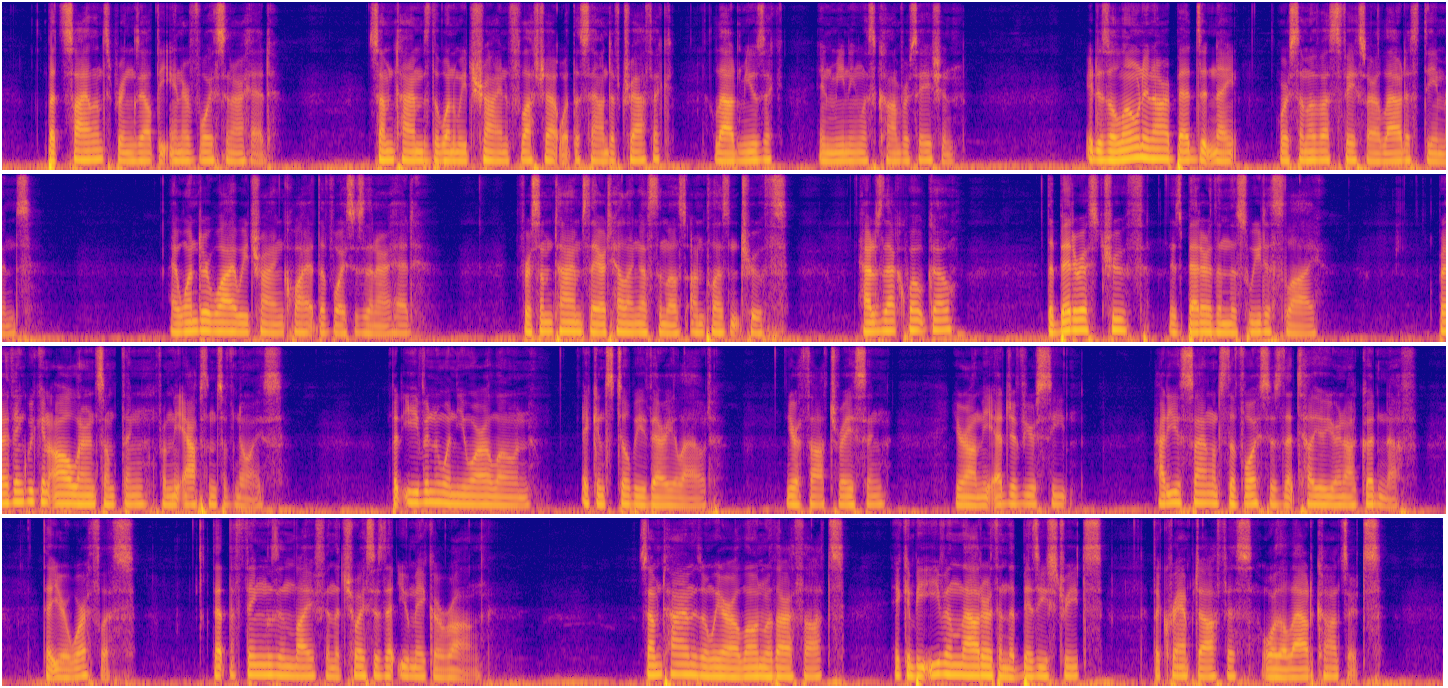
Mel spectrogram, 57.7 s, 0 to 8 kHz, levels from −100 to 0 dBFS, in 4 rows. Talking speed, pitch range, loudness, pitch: 175 wpm, 90-115 Hz, -21 LUFS, 110 Hz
